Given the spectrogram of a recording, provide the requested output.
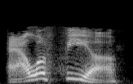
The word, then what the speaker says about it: Alaffia: Aleafia, it's spelled A-L-A-F-F-I-A, Aleafia Coconut Reishi Activated Deodorant.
